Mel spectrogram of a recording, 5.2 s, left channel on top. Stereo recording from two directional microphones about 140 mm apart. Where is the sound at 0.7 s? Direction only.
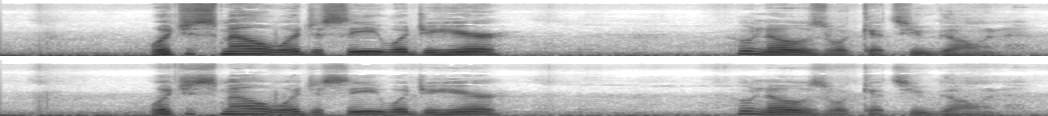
55° left (ahead or behind).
